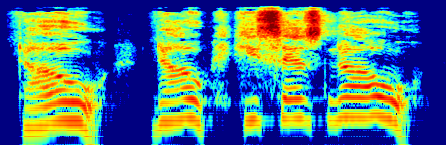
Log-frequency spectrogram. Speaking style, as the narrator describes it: cried Alex

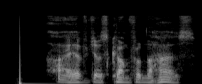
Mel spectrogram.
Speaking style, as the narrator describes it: he said gravely

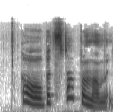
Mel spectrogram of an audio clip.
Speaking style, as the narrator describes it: cried

